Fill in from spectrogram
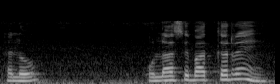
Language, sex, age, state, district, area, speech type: Hindi, male, 18-30, Rajasthan, Jaipur, urban, spontaneous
